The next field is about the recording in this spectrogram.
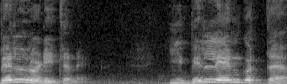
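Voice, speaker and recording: With audible room echo, a man speaks using lively intonation. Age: old. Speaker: retired psychology professor. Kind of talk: informal lecture. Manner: halting.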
